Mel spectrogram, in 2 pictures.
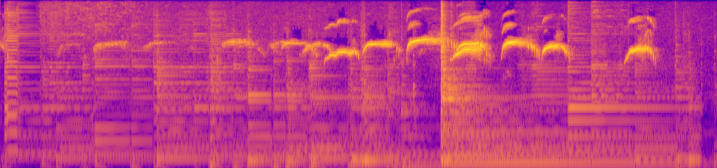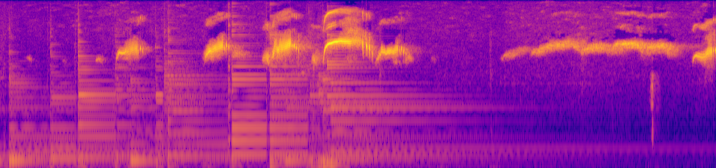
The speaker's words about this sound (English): our bird this week is the swift. I know it's one of your favourites. I know you've done a lot of work on conserving swifts and monitoring them.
